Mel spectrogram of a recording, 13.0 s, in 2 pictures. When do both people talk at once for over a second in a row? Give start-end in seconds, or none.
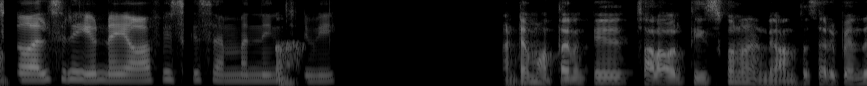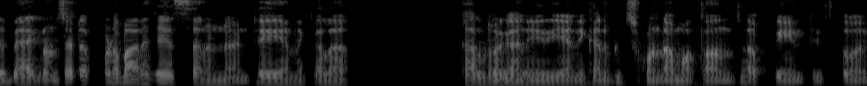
none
